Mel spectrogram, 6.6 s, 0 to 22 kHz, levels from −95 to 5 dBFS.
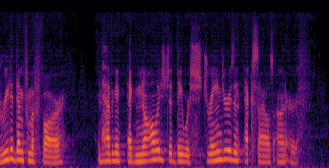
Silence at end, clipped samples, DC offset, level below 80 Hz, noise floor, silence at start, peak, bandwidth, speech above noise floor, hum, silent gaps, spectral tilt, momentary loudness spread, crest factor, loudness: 0.55 s; under 0.1%; under 0.1%; -70 dBFS; -67 dBFS; 0 s; -10 dBFS; 16.5 kHz; 37 dB; none; none; -6.5 dB/octave; 11 LU; 20 dB; -30 LUFS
